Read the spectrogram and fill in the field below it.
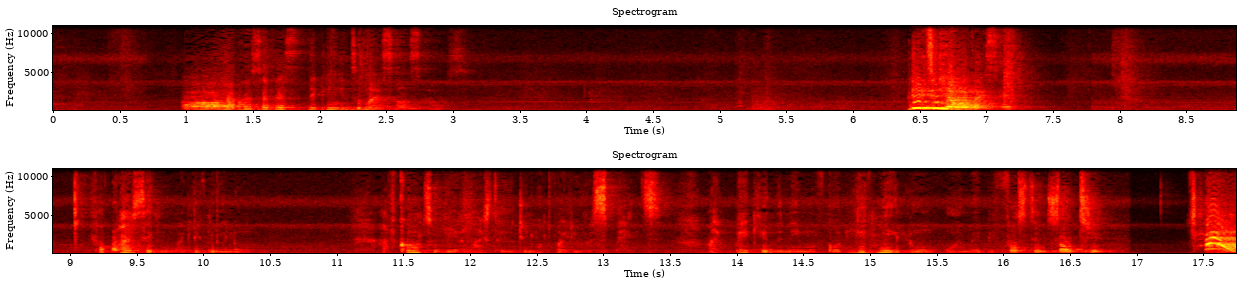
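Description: A young woman speaks calmly and firmly.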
